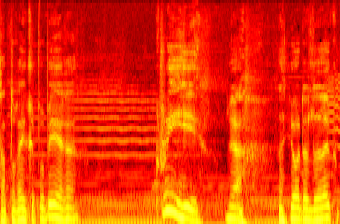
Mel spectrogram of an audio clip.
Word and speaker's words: Croithe: Schrijft C-R-O-I-T-H-E. En dat moet je dan uitspreken als Cree of zoiets. Het is Iers.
